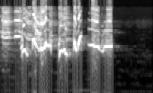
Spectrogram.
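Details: Oriental magpie-robin in full loud ngeplong song, meant to agitate other magpie-robins: a rapid, rich burst of warbled whistles and scratchy notes ending in a level whistle, then silence.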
